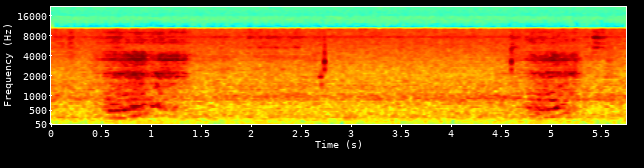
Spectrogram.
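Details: Light snoring by a sleeping person in bed: two soft, whistling snoring breaths about four seconds apart over steady room noise.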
